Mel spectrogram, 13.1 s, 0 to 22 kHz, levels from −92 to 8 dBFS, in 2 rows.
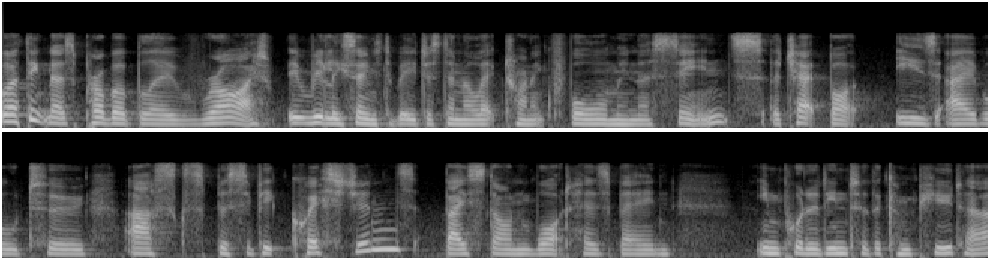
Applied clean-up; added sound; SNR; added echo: none; none; none; none.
